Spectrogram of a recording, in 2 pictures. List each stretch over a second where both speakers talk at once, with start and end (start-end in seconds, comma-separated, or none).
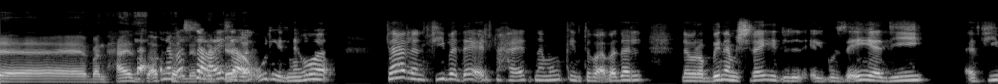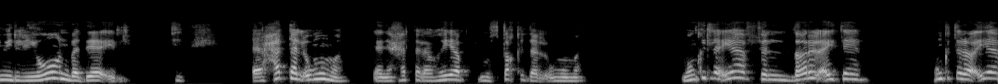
1.3-2.6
